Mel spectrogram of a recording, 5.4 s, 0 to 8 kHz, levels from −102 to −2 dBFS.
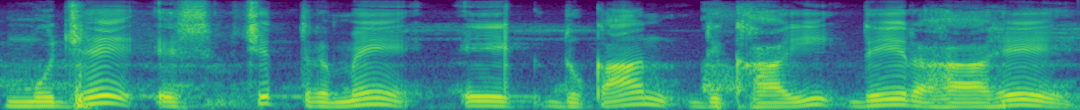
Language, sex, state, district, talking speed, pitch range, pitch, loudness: Hindi, male, Madhya Pradesh, Dhar, 110 wpm, 110-150 Hz, 125 Hz, -16 LUFS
